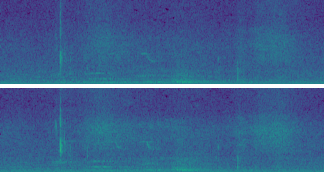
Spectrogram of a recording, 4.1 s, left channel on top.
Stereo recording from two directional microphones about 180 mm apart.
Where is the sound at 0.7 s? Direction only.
5° left (ahead or behind).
